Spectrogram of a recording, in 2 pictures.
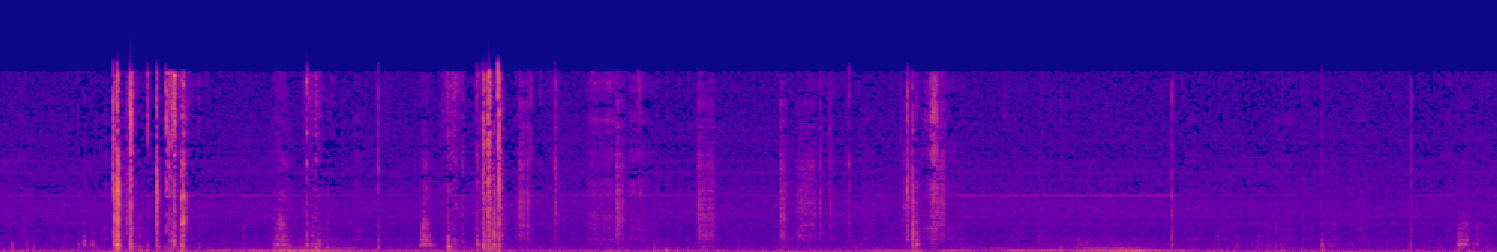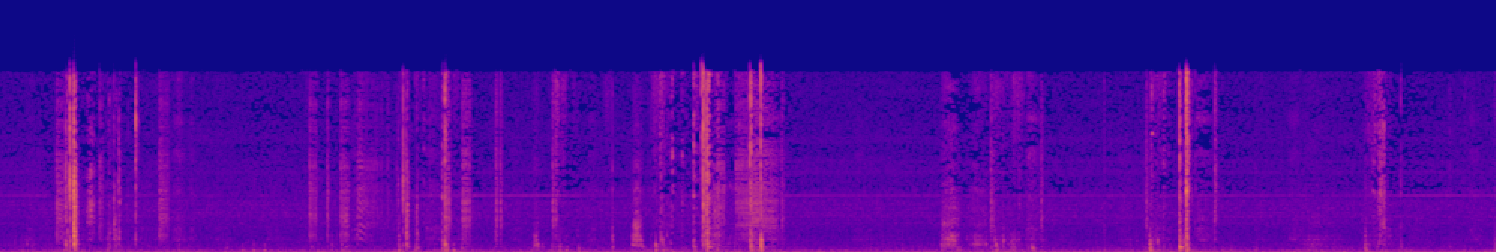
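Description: A plastic set square clicks and taps against a desk.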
